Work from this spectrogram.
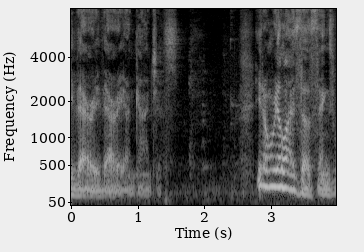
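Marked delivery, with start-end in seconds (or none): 0.0-1.6 whisper. Real, not acted. Trails into whisper on unconscious.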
